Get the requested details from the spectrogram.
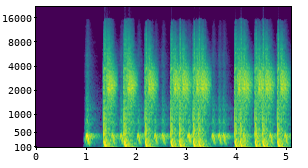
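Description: Heavy punches thump quickly, one after another.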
